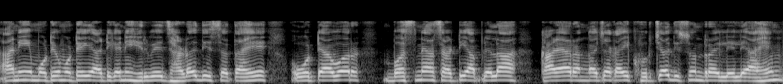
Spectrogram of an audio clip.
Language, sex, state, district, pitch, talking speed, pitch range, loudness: Marathi, male, Maharashtra, Sindhudurg, 190 Hz, 145 wpm, 180-200 Hz, -14 LUFS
